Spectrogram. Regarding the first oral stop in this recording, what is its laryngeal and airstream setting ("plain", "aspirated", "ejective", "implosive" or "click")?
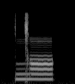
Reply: click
